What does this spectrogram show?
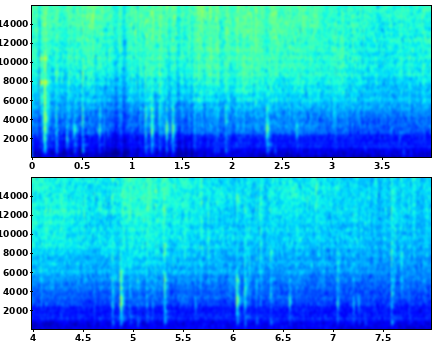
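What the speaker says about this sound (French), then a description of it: "Quand l'huile est chaude, je fais sauter les carottes et les champignons." Carrots and mushrooms sautéing in hot oil in a home kitchen, a steady low sizzle with scattered clicks and taps from stirring, fairly faint and with no talking.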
